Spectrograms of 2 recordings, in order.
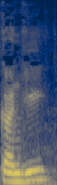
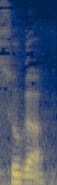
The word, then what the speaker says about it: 菅: And kunyomi, the Japanese pronunciation is Suge. But when used in names, it can be pronounced as Suga.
